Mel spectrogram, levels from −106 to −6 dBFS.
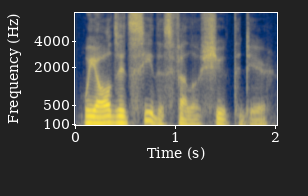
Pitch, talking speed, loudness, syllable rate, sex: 105 Hz, 265 wpm, -16 LUFS, 5.6 syllables/s, male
